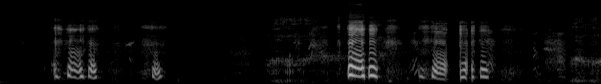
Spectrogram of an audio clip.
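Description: A nine-month-old baby with six teeth babbles and giggles while lying on a small changing table in the bathroom during a diaper change, in a house outside Geilo, Norway. Short bursts of high, bouncy vocalizing, with soft breathy sounds and brief pauses between outbursts.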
